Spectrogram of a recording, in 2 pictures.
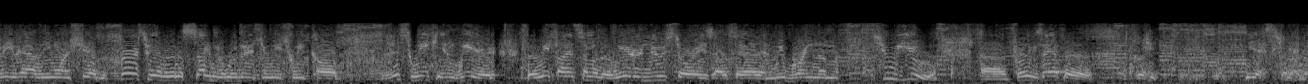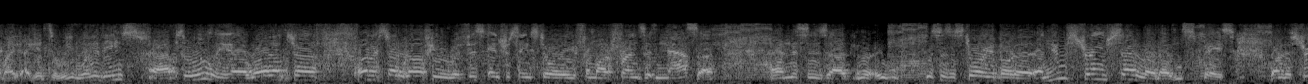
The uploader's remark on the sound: Apologies for the audio issues.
